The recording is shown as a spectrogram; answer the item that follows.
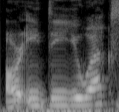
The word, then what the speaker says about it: Redux: I can't pronounce this properly. Redux? R-E-D-U-X?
